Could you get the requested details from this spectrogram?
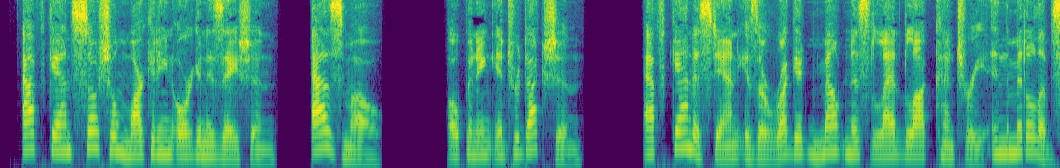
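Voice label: English American female voice Web Narration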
